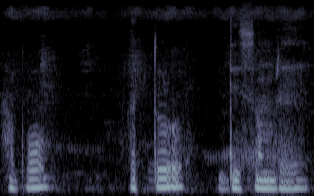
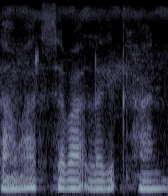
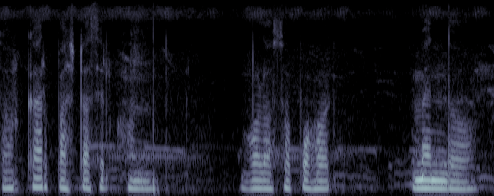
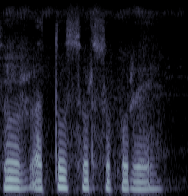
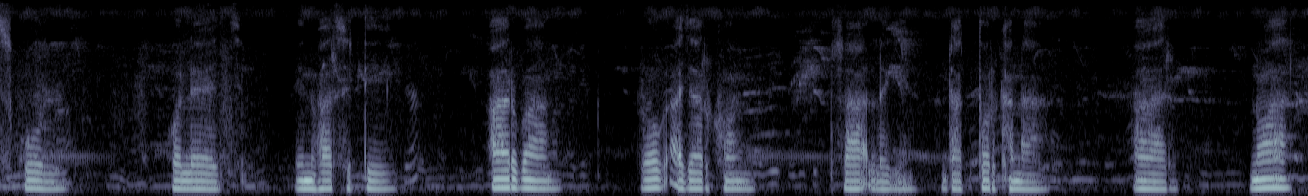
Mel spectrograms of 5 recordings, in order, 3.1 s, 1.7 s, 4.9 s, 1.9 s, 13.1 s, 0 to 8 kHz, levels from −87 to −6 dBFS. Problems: none marked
